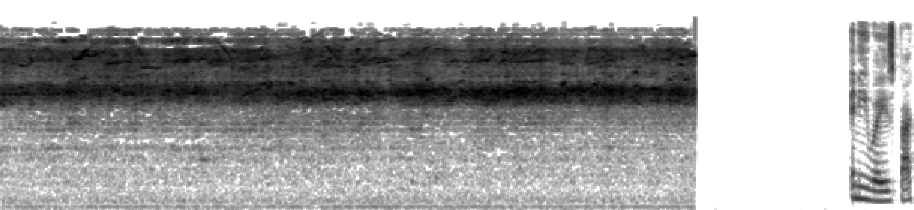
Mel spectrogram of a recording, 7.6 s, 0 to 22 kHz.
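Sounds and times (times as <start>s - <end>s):
huge flock of grackles chattering and squeaking: 0.0s - 5.8s
speech: 7.1s - 7.6s.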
